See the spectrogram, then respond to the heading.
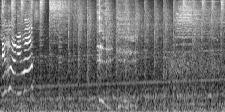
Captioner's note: pained groan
